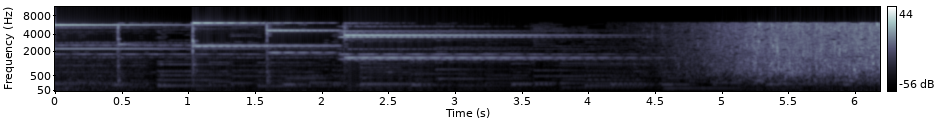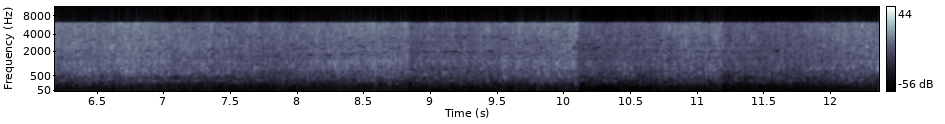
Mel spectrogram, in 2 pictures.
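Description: A short tinkling chime melody opens, then gives way to a steady, fairly loud rush of the flowing Danube river that continues unbroken to the end, with no voices.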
